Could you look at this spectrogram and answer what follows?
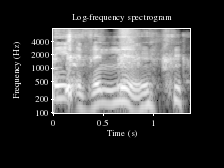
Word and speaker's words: Denis Villeneuve: I had to Google someone on YouTube how to say Denis Villeneuve because I wanted to say it like with the correct accent. Denis Villeneuve.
